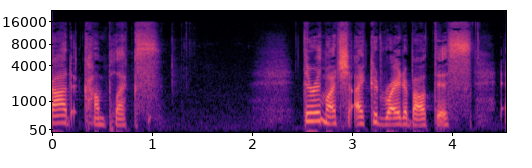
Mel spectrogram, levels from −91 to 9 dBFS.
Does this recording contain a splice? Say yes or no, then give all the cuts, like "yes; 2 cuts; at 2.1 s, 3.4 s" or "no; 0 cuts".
yes; 1 cut; at 2.7 s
